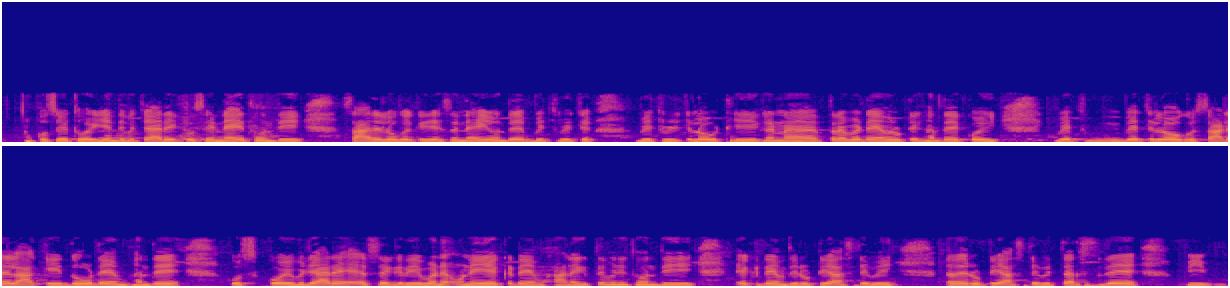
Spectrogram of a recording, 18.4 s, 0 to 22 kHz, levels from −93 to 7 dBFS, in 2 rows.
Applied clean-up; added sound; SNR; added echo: none; none; none; none.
